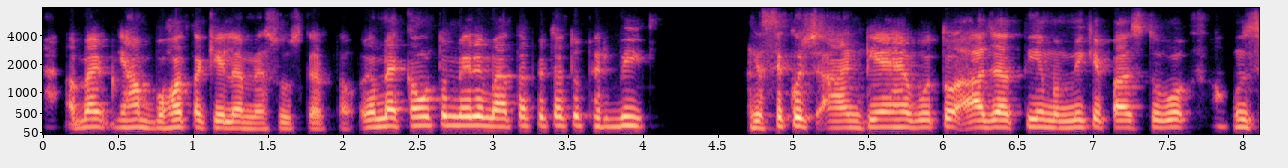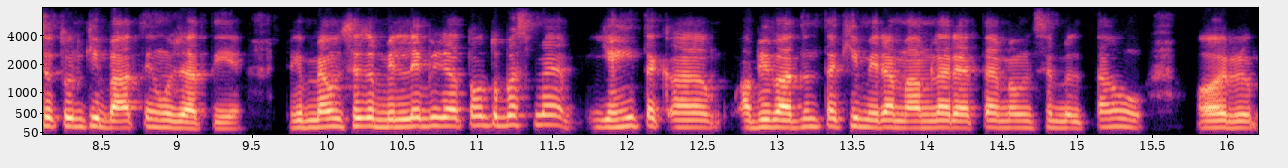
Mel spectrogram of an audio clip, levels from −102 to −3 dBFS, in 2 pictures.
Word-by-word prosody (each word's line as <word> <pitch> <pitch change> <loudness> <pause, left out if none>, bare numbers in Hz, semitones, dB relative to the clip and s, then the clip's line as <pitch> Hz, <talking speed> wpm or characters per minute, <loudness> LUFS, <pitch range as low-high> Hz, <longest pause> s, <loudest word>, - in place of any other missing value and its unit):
अब - - -6
मैं 180 0 +2
यहाँ 170 0 -2
बहुत 170 +4 0
अकेला 150 -1 0
महसूस 135 0 -8
करता - - -8
हूँ। - - -15
अगर 170 - +1
मैं 195 0 +4
कहूँ 205 +1 +3
तो - - +4
मेरे 210 0 +6
माता-पिता 200 +2 -1
तो 210 - -1
फिर 195 -2 -5
भी 210 -2 +1 0.7
जैसे 155 +5 -1
कुछ 195 -3 +3
आंटियाँ 160 +3 -2
है 175 - +1
वो 165 +1 -3
तो 175 +2 -2
आ 160 - +3
जाती 165 +2 0
है - - 0
मम्मी 160 +2 -2
के 180 - -2
पास 165 0 +1
तो 170 - -2
वो 170 0 -1 0.3
उनसे 175 +3 +1
तो 195 - +2
उनकी 190 +1 +3
बातें 160 0 +2
हो 165 -2 0
जाती 140 -2 +1
हैं। 140 +3 -7
मैं 170 +2 +3
उनसे 195 +1 +3
मिलने 175 +2 +3
भी 200 +1 +1
जाता 200 +1 +2
हूँ 215 - -1
तो 215 - +1
बस 220 +1 -1
मैं 225 -1 0 0.3
यहीं 185 +4 +1
तक 195 - -1
अ 165 -1 -2
अभिवादन 175 +2 +3
तक 190 - +1
ही 195 - +2
मेरा 170 -2 +2
मामला 155 0 +2
रहता 155 +1 +1
है 165 - 0
मैं 160 - -1
उनसे 155 +1 -6
मिलता 155 +1 -4
हूँ 180 -3 -3 0.4
और 160 -1 +4
170 Hz, 230 wpm, -17 LUFS, 160-190 Hz, 0.7 s, मेरे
